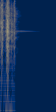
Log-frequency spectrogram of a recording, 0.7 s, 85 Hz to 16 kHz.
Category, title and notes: Sound effects > Other mechanisms, engines, machines
Circuit breaker shaker-003
Broken Circuit breaker, internal components generate sound when shaken. I recorded different variations of it.
shaker, percusive, sampling, recording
